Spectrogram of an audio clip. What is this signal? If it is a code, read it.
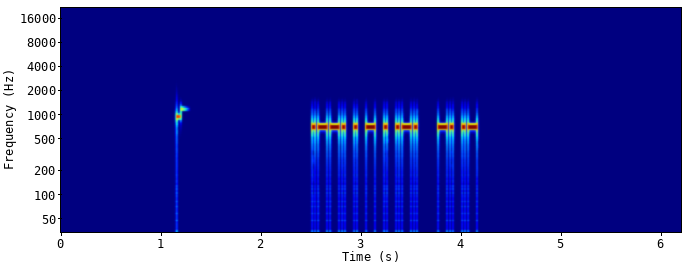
Morse code, heard as a keyed tone, about 40 wpm, 700 Hz. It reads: PETER NA
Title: CWT Exchange 40wpm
